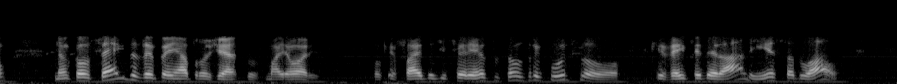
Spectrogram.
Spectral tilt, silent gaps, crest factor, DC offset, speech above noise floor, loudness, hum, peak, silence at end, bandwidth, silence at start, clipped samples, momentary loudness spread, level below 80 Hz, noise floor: -5 dB/octave; none; 20 dB; under 0.1%; 34 dB; -31 LUFS; none; -12 dBFS; 0.6 s; 9 kHz; 0 s; under 0.1%; 14 LU; -72 dBFS; -64 dBFS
